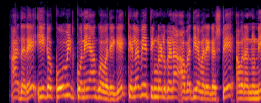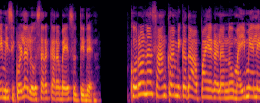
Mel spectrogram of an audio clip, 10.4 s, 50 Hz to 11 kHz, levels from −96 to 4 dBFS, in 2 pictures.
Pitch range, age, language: 195-265 Hz, 20-39, Kannada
